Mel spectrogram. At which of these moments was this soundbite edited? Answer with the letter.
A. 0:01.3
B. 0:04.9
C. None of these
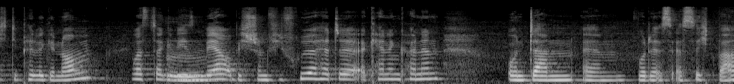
A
